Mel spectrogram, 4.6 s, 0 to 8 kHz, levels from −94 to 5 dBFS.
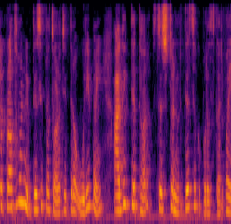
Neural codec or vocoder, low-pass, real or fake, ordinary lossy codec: codec, 16 kHz, 4 kbps, FunCodec, trained on LibriTTS, 50 frames a second; 7.2 kHz; fake; none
